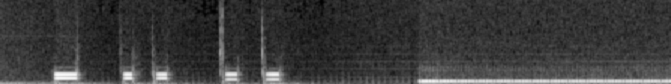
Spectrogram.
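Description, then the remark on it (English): Five quick touch-tone beeps from a phone keypad as a phone number is dialed to place a call, each a short two-note chirp in an uneven rhythm, followed by a steady, sustained hum of a line tone. No one speaks. “Yeah, I can call him.”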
